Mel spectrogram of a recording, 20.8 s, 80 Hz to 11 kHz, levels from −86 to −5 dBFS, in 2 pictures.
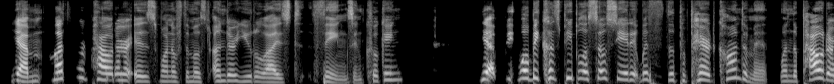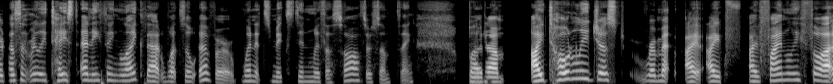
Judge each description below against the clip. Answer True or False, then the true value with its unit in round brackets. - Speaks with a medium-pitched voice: False (220 Hz)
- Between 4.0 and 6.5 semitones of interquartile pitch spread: True (5.2 semitones)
